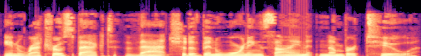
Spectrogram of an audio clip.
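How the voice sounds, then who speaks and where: Male audiobook narrator for light comic fiction: wry, expressive pitch movement, dry studio-like sound. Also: slow, no echo.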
